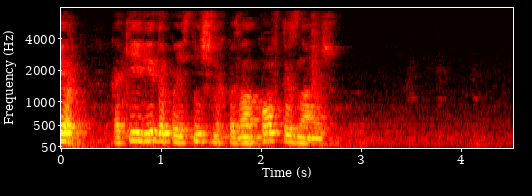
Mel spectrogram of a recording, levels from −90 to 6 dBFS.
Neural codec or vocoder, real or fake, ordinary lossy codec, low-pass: vocoder, 44.1 kHz, 128 mel bands every 256 samples, BigVGAN v2; fake; Opus, 64 kbps; 7.2 kHz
